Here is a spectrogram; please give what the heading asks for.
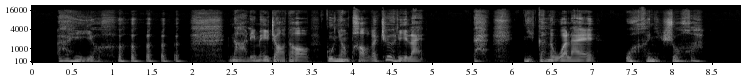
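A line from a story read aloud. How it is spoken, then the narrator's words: Laughing woman. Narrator (Chinese): 他嫂子笑道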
